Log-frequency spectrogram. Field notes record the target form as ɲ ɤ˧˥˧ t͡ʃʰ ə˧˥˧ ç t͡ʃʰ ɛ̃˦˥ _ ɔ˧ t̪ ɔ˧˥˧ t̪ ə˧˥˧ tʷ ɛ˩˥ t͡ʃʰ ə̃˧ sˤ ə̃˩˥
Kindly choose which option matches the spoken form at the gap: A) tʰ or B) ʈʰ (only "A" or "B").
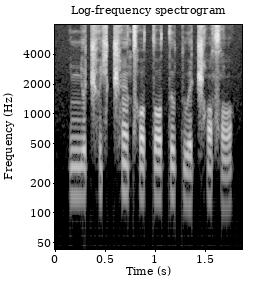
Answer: A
